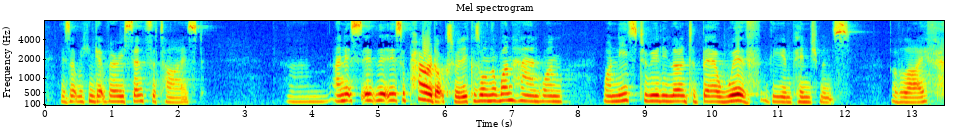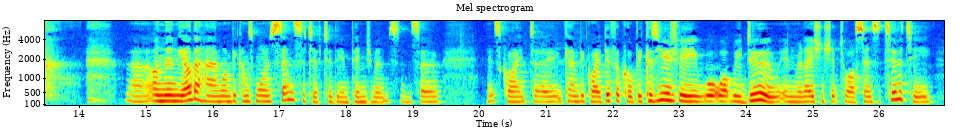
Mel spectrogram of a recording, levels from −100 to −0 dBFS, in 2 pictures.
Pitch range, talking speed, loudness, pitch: 180-210 Hz, 150 wpm, -17 LUFS, 190 Hz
